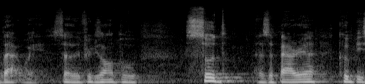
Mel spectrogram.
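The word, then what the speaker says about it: سد: The word sud is a barrier, and it could be pronounced as said or sud, and they're dictionary-wise exactly the same.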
